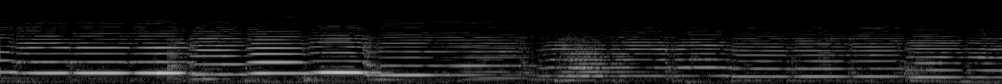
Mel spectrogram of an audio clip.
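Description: A class string ensemble of violins, cellos and basses bowing a melody together in D major. Held notes step mostly downward in pitch, note by note.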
